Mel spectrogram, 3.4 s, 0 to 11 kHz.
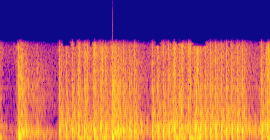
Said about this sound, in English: firing off a steady stream of bullets at the next 2 aircraft, which leveled out and returned fire.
